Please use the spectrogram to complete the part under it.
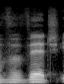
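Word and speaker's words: VVitch: I feel only, because I pronounce it the witch. I say the witch, guys. – Yeah, come but on. There are people out there who are like, oh, yeah, the Vavitch.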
